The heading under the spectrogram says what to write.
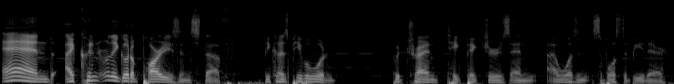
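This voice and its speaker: A man's voice: fairly low pitch, animated, normal speed, fairly bright tone, dry recording, soft background music. A young man streaming from home, chatting casually and self-deprecatingly into a close mic, laughing often. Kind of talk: casual chat. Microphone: close desk mic.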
